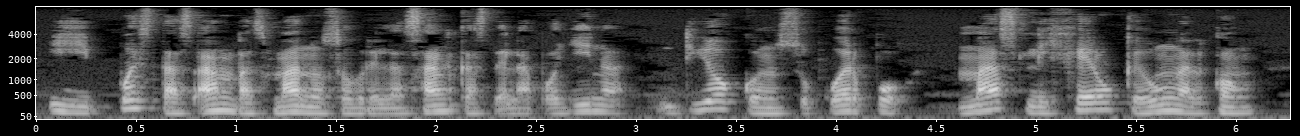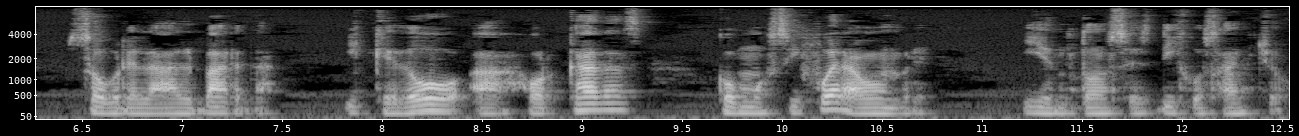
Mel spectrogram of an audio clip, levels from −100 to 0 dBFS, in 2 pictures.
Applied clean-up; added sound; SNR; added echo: none; none; none; none.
